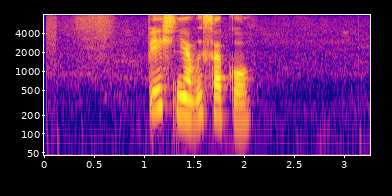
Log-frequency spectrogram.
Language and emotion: Russian, neutral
